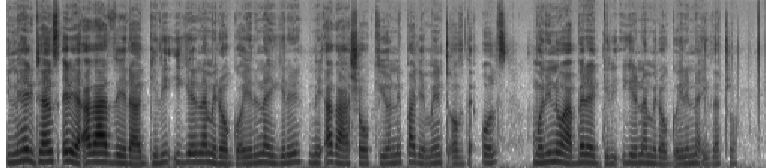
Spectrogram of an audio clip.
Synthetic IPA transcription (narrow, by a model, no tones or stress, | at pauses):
inɛɾitanseɾeaʔaɣaðeɾaɡiɾiʔiɣeɾenameɾɔɡɔeɾenaiɣeɾeneʔaɣaʃɔkʰiɔnepalamɛntɔfðɛols | moɾinewabɛɾɛɡiɾiʔiɣeɾenameɾɔɡɔeɾenaʔiðatɔ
